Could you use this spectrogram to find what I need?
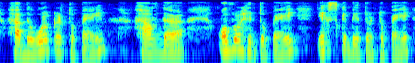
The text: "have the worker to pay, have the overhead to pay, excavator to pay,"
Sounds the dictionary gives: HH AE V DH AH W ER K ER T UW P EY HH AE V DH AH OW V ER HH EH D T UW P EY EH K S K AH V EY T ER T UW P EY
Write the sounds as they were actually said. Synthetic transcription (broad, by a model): HH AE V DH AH W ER K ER T UW P EY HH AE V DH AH OW V ER HH EH D T UW P EY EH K S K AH B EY T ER T UW P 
